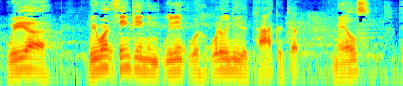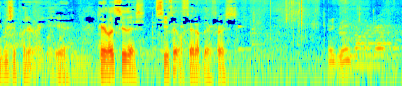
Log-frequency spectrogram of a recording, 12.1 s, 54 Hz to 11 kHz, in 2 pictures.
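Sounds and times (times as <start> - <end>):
man talking: 1.4 - 9.7, 10.9 - 12.0.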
